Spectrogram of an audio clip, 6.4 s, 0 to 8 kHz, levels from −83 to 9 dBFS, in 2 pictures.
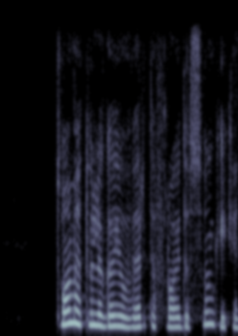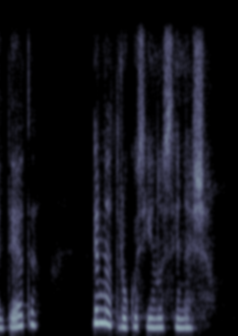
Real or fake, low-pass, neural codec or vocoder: real; 7.2 kHz; none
